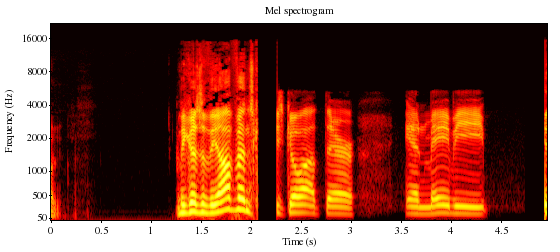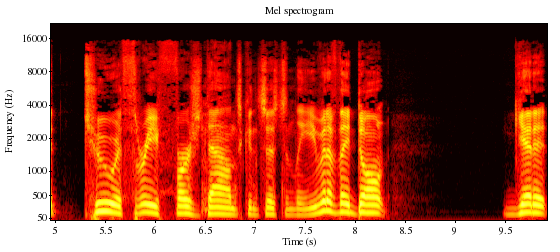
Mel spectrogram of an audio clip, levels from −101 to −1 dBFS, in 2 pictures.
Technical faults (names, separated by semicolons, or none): input switched to a poorer device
